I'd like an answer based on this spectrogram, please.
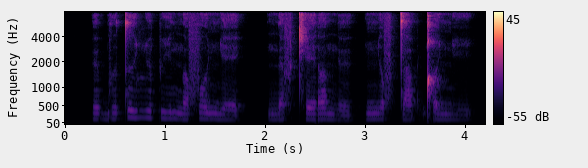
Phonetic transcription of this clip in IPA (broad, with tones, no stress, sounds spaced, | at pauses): ʏ˨ b ɯ˨ t̪ ɯ˦ ʎ ʏ˦ p i˧ n̪ ʌ˨ f o˧ ɲ e˨ | n̪ ɛ˨ f cʰ e˧ ɾ ʌ˧ n̪ ʏ˨ | ɲ ʌ˧ f t̪ a˨ b ǃʼ ʌ˧ ɲ i˨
